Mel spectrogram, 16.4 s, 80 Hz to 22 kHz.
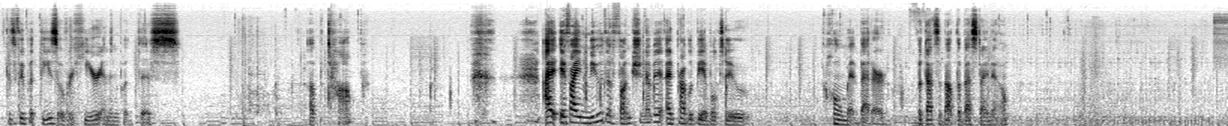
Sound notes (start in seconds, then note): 6.2 laughs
